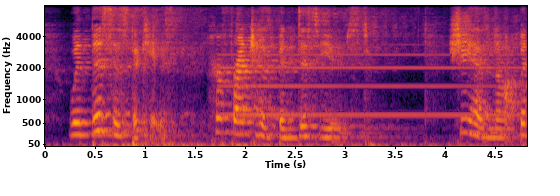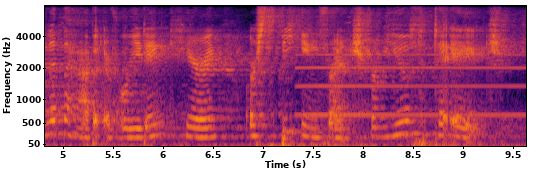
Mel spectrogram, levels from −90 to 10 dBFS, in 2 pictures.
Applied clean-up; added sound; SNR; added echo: none; Wind instrument, woodwind instrument; 14 dB; reverberation time 2.2 s.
